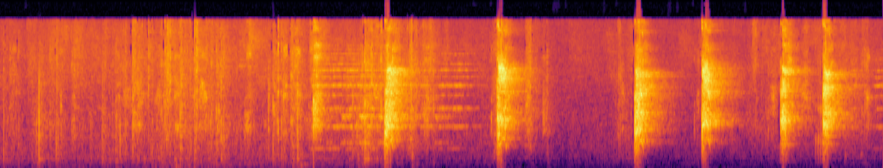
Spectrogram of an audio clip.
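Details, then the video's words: Natron, a French Bulldog, barks furiously: after a quieter rustling start, sharp harsh barks burst out in uneven bursts roughly every second or two, each short and loud with a gritty edge. "natron FURIOSO"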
